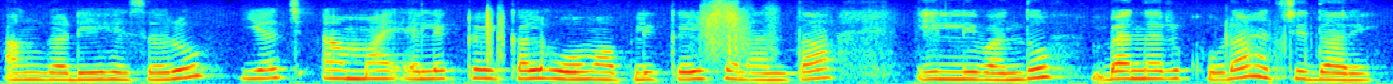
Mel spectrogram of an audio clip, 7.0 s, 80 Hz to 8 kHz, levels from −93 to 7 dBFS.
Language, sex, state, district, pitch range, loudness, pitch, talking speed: Kannada, female, Karnataka, Bidar, 250-285 Hz, -17 LUFS, 270 Hz, 105 wpm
